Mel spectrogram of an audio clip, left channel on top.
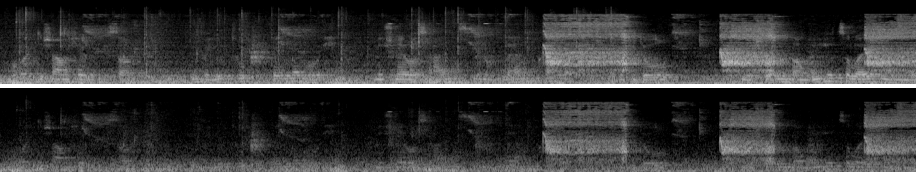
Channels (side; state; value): right; quieter; 6.9 dB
